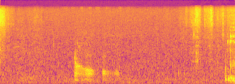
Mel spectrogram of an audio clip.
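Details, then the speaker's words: In a quiet room, a short low gurgling, squeaky, grunt-like rumble sounds twice: stomach growling (borborygmi) from an empty stomach before breakfast. "sorry if you can hear my stomach growling on the video I haven't had breakfast yet"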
